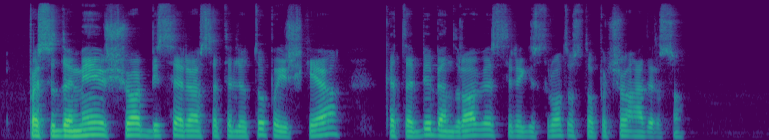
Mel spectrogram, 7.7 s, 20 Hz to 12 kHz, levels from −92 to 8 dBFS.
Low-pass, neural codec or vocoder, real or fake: 10.8 kHz; none; real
